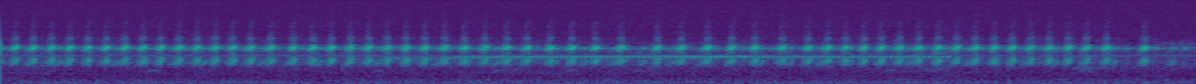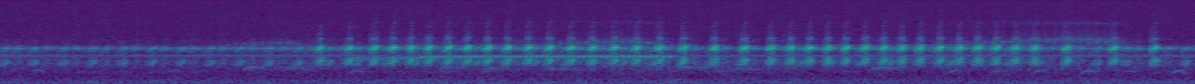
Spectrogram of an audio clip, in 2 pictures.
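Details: Tree frogs sing in a pond through a mid-April night in north-east Italy, a continuous rattling pulse chorus at about four beats per second, with mole crickets giving two long, even trills and the chorus briefly softening midway.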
